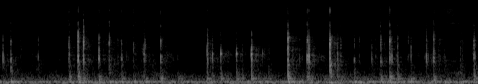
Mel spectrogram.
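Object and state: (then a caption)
Fabric-covered tablet keyboard typing. Fingertips with short nails type on a thin, flat iPad Smart Keyboard-style folio keyboard with dark woven fabric-covered keys. The keys give a quick run of soft, short, muffled taps with brief bright clicks and almost no ring, over a steady low hum.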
